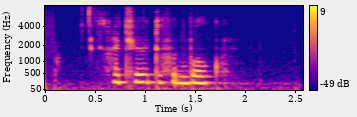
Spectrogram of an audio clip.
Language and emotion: Russian, neutral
